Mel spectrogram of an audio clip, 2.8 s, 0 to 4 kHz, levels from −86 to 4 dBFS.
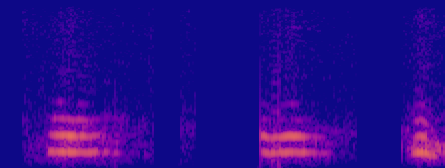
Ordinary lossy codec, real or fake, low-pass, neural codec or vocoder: AAC, 24 kbps; real; 3.6 kHz; none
